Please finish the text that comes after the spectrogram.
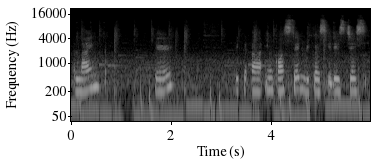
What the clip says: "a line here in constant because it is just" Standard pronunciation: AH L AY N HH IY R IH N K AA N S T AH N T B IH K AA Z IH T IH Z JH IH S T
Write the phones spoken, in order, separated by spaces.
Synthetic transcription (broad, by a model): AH L AY N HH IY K IH N K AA N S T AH N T B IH K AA S IH T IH S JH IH S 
